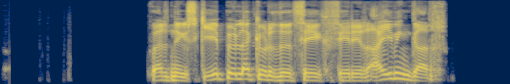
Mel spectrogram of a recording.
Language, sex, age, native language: Icelandic, male, 30-39, Icelandic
